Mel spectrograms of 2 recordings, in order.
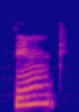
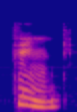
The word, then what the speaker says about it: think: La première, je l'ai mal dit, parce que j'ai pas mis ma langue entre mes dents. Et la deuxième, j'ai mis ma langue entre mes dents. Du coup, j'ai réussi à la prononcer. Donc, on entend bien la différence entre think, think.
